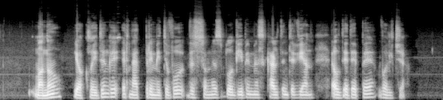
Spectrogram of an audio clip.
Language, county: Lithuanian, Marijampolė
